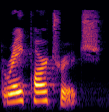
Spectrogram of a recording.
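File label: "Grey partridge", English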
